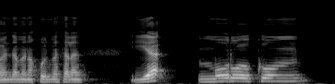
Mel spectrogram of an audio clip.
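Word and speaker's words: يأمركم: نقول مثلا مثلا مثلا يامركم يامركم ولا نقول يامركم هكذا يا هكذا نقلقل الهمزه هذا لا يصح اذا كما ذكرنا كما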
